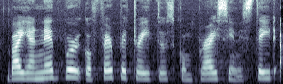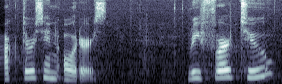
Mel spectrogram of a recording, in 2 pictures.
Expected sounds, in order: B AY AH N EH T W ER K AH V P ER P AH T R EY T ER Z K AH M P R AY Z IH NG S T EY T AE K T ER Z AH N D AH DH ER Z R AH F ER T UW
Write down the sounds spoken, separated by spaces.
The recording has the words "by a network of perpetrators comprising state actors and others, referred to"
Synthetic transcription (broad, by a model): B AY AH N EH T W ER K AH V P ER P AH T R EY T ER S K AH M P R AY S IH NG S T EY T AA K T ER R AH N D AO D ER S R AH F ER T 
